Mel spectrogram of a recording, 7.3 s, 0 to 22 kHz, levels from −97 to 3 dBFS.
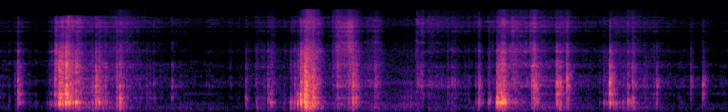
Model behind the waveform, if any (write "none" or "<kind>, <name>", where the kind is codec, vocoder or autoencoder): none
